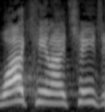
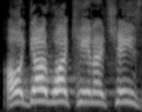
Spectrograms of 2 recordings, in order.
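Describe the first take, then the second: First: Louder, higher, slow mock complaint; frustrated whine. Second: Loud, higher mock wail to God; anguished shout. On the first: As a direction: whine at God, drawn out. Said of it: "sitting there going". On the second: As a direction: cry out in hammed-up despair. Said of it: "And God says dialogue".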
